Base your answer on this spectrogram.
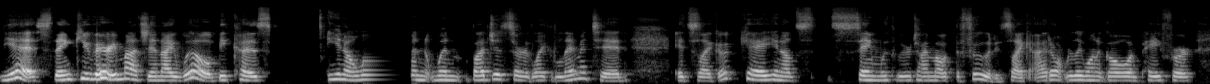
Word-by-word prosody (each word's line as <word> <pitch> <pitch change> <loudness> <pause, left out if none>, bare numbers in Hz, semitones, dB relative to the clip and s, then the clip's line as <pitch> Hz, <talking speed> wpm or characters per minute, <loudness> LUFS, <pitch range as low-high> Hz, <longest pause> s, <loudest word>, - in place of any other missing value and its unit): yes, 310 +9 +4
thank 225 +4 +3
you 255 -2 +4
very 230 -1 +9
much, 235 -4 +1
and 190 0 0
I 185 0 +4
will, 170 -2 +4
because, 200 -2 0 0.6
you 240 +1 0
know, 205 -3 +1 0.5
when 205 -3 -4
when 200 -2 -1
budgets 220 +3 0
are, 190 -3 -2
like, 185 0 -6
limited, 180 -5 -3 0.5
it's 180 0 -4
like, 170 -1 -4
"Okay," 260 -6 0
you 215 0 0
know, 185 -1 -1
s 180 - -10 0.2
same 205 -3 -2
with 195 0 -6
we 190 - -3
were 190 - -3
talking 185 -2 -6
about 180 -1 -3
with - - -26
the 180 - -10
food, 235 -11 -1
it's 145 +5 -11
like, 155 -2 -2
I 175 +3 -5
don't 210 0 -1
really 205 0 +2
wanna 195 -2 -2
go 185 0 -1
and 175 -1 -5
pay 190 0 -2
for, 175 -3 -4
195 Hz, 210 wpm, -20 LUFS, 185-220 Hz, 0.6 s, very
